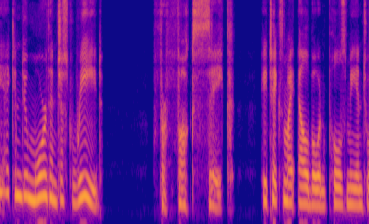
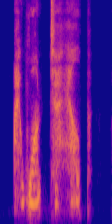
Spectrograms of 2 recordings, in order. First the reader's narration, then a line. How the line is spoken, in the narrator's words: I whisper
